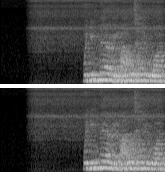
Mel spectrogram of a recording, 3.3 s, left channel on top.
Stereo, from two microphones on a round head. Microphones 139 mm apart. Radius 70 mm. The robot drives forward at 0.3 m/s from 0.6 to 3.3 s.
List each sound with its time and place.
1.6 s a woman speaking: 15° left (ahead or behind), 0.9 m; by 3.2 s 10° left (ahead or behind), 1.3 m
